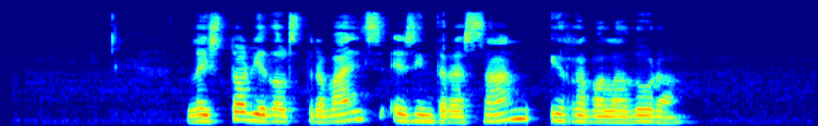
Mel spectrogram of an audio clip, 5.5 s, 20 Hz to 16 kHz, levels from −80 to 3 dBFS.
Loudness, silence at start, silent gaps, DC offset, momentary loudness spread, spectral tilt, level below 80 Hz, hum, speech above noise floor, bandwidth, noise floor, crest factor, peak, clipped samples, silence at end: -23 LUFS; 0.75 s; none; under 0.1%; 5 LU; -4 dB/octave; -76 dBFS; none; 41 dB; 11.5 kHz; -64 dBFS; 18 dB; -8 dBFS; under 0.1%; 0.9 s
